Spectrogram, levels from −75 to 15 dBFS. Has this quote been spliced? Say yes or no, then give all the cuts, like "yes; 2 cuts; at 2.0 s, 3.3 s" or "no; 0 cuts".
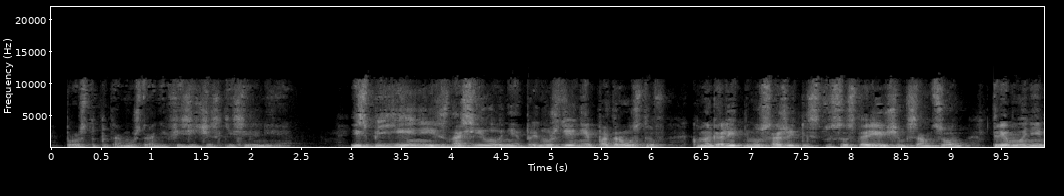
no; 0 cuts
